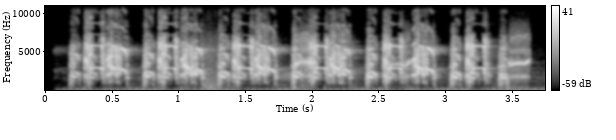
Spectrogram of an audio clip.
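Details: Grey francolin, also called gora teetar, calling: loud harsh repeated notes in rapid bursts, each a rasping squawk with whistled overtones, about eight bursts in under four seconds.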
